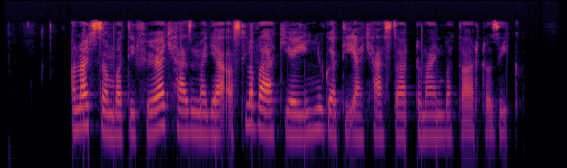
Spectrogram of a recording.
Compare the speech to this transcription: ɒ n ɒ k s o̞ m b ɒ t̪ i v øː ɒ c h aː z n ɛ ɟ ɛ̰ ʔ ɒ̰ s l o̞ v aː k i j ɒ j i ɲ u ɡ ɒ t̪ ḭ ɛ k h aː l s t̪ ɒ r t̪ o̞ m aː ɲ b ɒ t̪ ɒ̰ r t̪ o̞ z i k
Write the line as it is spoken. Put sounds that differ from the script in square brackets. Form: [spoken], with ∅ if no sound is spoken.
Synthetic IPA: ɒ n ɒ [c] s o̞ m b ɒ t̪ i [f] øː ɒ c h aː z [m] ɛ ɟ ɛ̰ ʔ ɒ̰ s l o̞ v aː k i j ɒ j i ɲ u ɡ ɒ t̪ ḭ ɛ [c] h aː [∅] s t̪ ɒ r t̪ o̞ m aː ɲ b ɒ t̪ ɒ̰ r t̪ o̞ z i k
